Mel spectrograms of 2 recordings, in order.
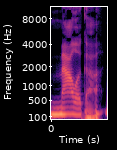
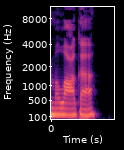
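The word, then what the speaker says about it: Málaga: We're in a little teeny tiny place called Malaga, named after, or Malaga is how they pronounce it in Spain.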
